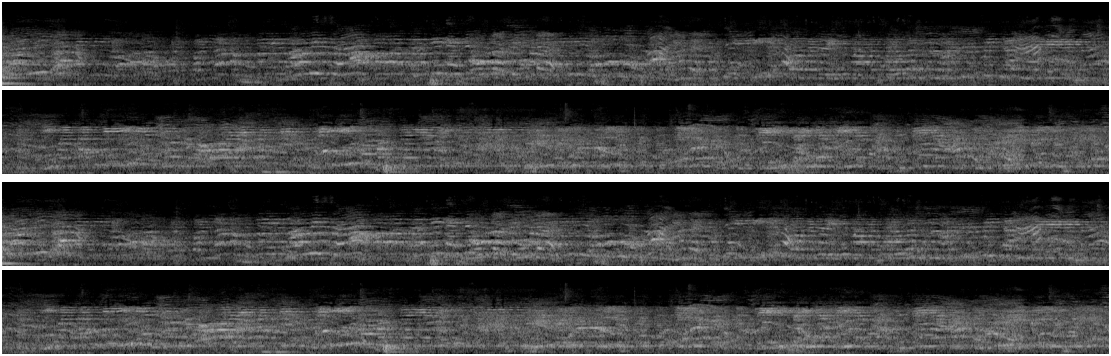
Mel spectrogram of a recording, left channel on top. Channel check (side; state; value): both; normal; correlation 0.02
